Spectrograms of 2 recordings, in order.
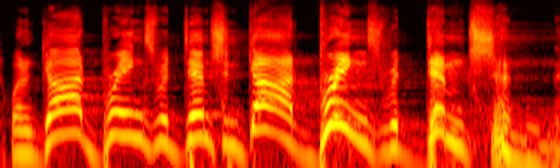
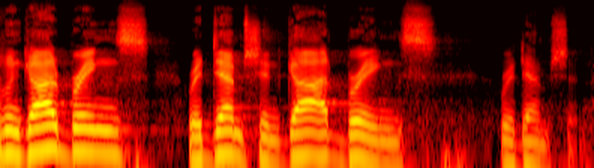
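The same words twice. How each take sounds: First: It is said with more force and punch. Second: It is said with less force and punch. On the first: The speaker calls it right. "Maybe I need to say it with a little more" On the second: The speaker calls it wrong. "I didn't quite punch it"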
